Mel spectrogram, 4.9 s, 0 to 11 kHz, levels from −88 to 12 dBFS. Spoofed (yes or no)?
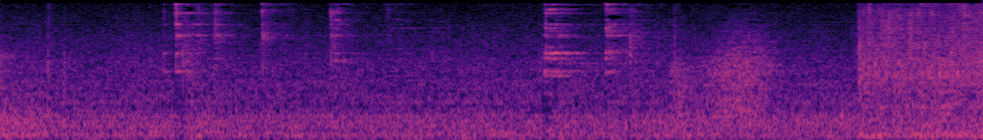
yes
